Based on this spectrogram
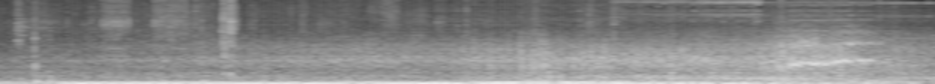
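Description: A car skids with a tire squeal as it nearly hits the side of another car while parking. A loud, steady rumble runs throughout, and a brief squealing tone rises near the end.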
